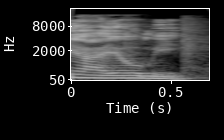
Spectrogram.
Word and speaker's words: Iommi: me to me Tony Iommi I think it's pronounced Tony Iommi bill was drums and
